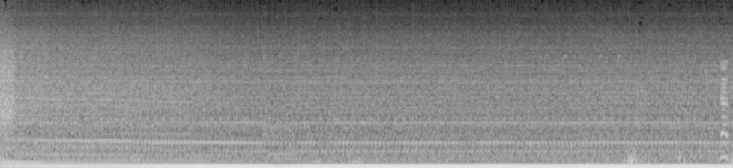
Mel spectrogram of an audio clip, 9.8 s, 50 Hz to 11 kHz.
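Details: 2008 Pontiac Solstice after timing chain and water pump replacement, first start: smooth low idle hum with a steady fast pulse and no chain rattle; engine settles and runs healthy.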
